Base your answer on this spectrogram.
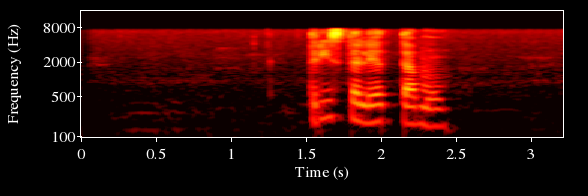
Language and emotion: Russian, neutral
